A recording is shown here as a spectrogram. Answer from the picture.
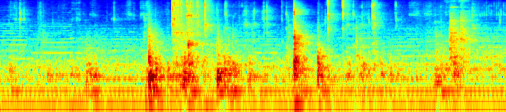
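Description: Nylon zip ties being pulled tight around a carbon fibre drone arm: three short ratcheting zips about two, four and six seconds in, over quiet background music.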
